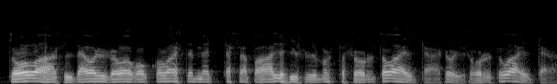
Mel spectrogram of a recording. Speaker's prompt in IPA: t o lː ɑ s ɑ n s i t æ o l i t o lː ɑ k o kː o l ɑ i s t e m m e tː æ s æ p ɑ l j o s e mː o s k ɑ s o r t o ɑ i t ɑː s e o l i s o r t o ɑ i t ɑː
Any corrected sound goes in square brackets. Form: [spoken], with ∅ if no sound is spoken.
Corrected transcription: t o lː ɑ [h] ɑ n s i t æ o l i t o lː ɑ k o kː o l ɑ i s t e m m e tː æ [sː] æ p ɑ l j o s e mː o s [t] ɑ s o r t o ɑ i t ɑː s e o l i s o r t o ɑ i t ɑː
